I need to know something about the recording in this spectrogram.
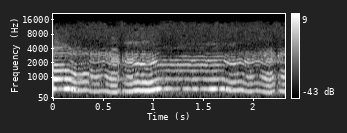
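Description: Carnatic violin playing a melody in raga Mohanam: a sustained note that dips and returns with gliding gamaka ornaments, then slides downward near the end.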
